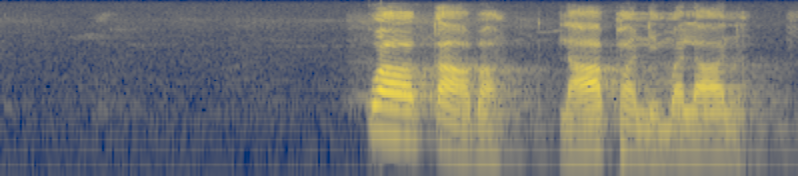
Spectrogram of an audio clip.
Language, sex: Xhosa, male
